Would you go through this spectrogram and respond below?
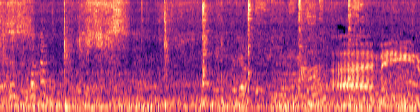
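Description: Shrimp and other food sizzle and hiss on a hibachi grill at a Japanese steakhouse, a steady close frying crackle with scraping spatula strokes and intermittent bursts.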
